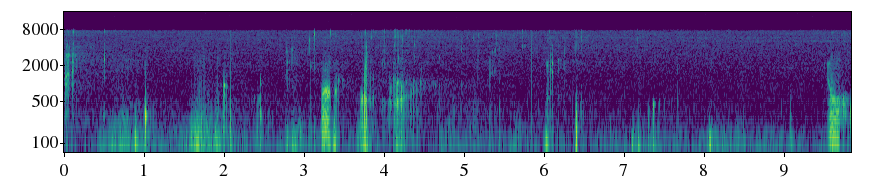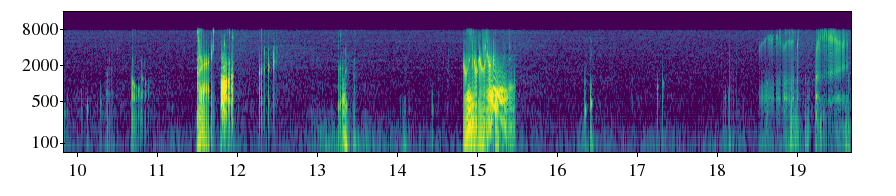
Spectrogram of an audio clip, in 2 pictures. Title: LOUD stomach growls (headphones 🎧)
